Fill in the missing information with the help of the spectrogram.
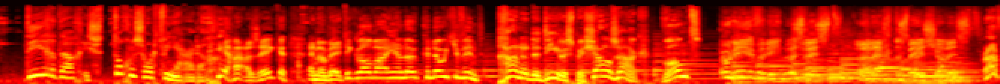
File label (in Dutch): radiocommercial dierendag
